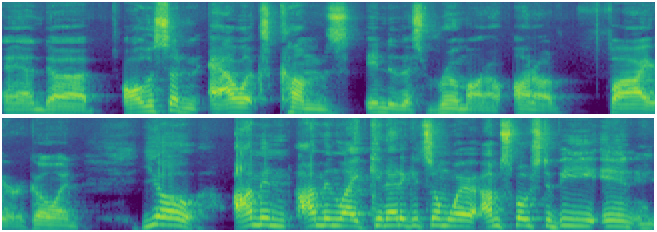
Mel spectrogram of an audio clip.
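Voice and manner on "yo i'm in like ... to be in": put-on thick Jersey accent, pitched much higher. Retelling how Alex came into the clubhouse room, Alex's thick Jersey accent. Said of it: "thick Jersey accent".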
